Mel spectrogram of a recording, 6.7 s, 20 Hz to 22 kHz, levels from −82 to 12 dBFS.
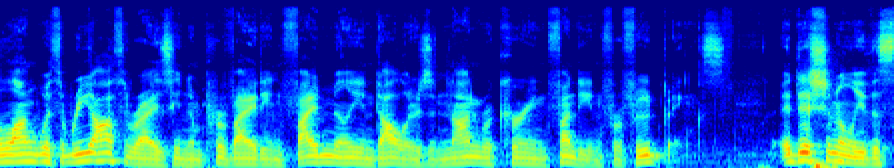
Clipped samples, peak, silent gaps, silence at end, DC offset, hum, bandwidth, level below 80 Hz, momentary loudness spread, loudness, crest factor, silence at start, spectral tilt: under 0.1%; -4 dBFS; none; 0 s; under 0.1%; none; 19 kHz; -34 dBFS; 13 LU; -22 LUFS; 18 dB; 0 s; -5 dB/octave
